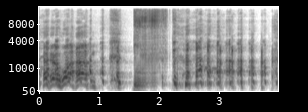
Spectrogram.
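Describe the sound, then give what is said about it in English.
A voice blows a loud, buzzy imitation of a fart made in the middle of a Tai Chi class, lasting about half a second, with rhythmic bursts of laughter just before and after it. “Really loud fart right in the middle of Tai Chi class.”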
